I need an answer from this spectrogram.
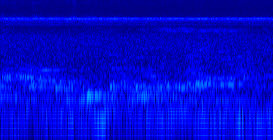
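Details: An Indonesian village after dark, filled with insect sound: one thin, high, continuous whine with softer pulsing chirps below it, steady and even in loudness throughout.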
